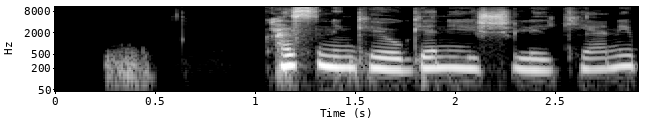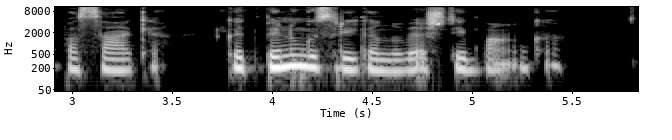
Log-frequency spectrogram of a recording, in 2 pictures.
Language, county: Lithuanian, Vilnius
